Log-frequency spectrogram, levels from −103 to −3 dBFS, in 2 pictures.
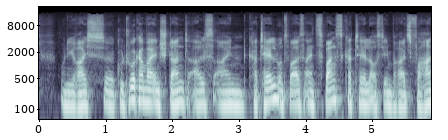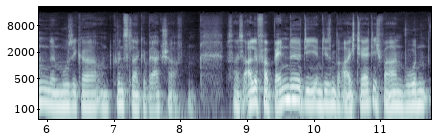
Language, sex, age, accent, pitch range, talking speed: German, male, 50-69, German, 120-135 Hz, 155 wpm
